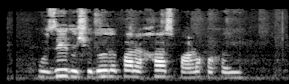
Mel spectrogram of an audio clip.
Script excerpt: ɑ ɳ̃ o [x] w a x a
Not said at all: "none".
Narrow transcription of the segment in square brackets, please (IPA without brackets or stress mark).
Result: x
